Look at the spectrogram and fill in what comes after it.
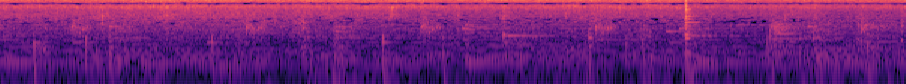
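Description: Diced turkey bacon and garlic sizzling in butter and olive oil in a pan while being stirred with a wooden spatula, with one sharp click about two-thirds of the way through.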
